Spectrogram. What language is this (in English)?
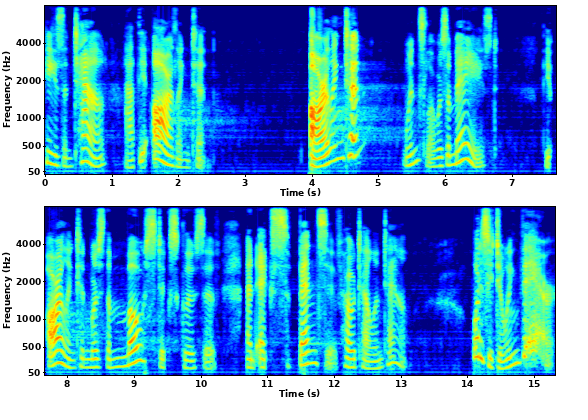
English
